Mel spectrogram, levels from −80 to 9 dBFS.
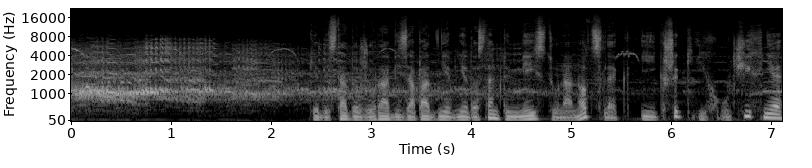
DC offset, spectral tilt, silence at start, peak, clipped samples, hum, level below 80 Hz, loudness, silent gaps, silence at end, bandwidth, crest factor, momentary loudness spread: under 0.1%; -4.5 dB/octave; 0 s; -8 dBFS; under 0.1%; none; -48 dBFS; -28 LUFS; none; 0 s; 17 kHz; 18 dB; 11 LU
